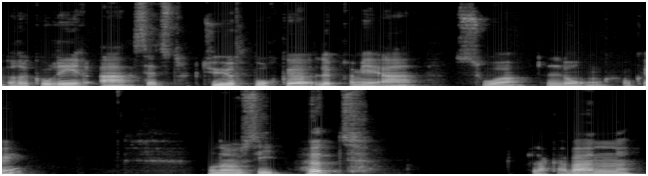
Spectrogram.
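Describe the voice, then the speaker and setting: A man teaching Dutch pronunciation in a relaxed, casual way, explaining rules to the viewer with many fillers and checks like "ok?". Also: medium pitch, gravelly.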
